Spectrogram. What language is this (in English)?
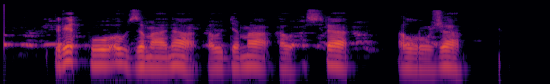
Central Kurdish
